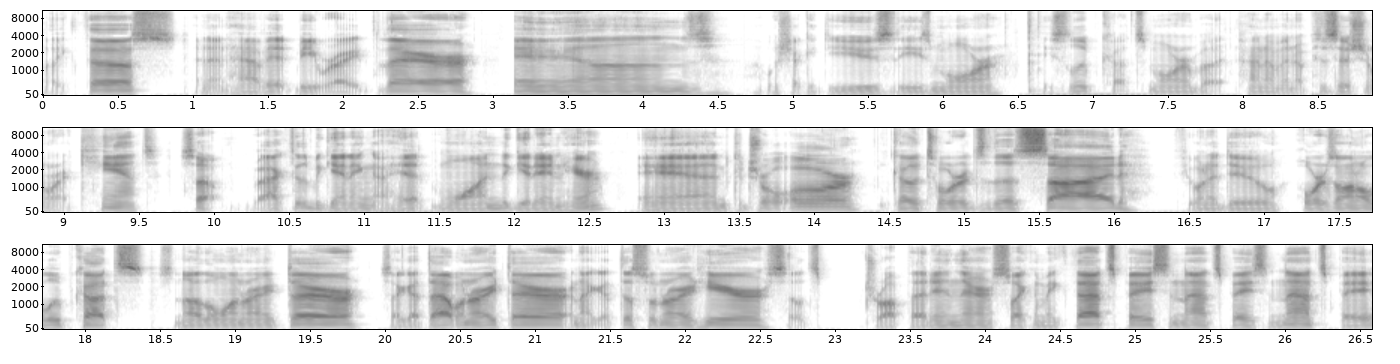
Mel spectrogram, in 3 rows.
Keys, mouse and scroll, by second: 2.3-3.7 drag, 4.7-6.4 middle drag, 6.6 KP_3, 10.5 KP_1, 12.9-14.2 middle drag, 14.4 ctrl+r, 22.7-24.7 drag, 26.3 middle click.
